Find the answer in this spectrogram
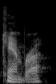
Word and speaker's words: Canberra: hard for me uh canberra is pronounced canberra sorry i want to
